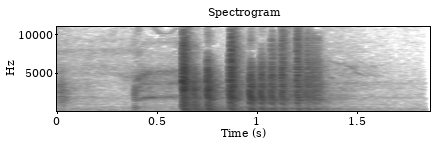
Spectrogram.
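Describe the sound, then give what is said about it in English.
A small six-sided die clatters onto a hard surface, rattling through a quick series of bright clicks that tumble rapidly and then settle to a stop. “thinks he knows the sound of every dice. Was that a 1d4? No, it's a 1d6.”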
